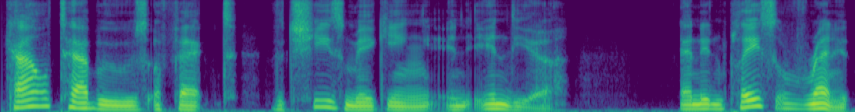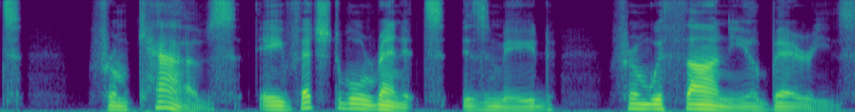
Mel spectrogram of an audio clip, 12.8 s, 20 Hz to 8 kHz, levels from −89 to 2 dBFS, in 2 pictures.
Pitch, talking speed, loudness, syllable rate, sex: 105 Hz, 105 wpm, -19 LUFS, 3.6 syllables/s, male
